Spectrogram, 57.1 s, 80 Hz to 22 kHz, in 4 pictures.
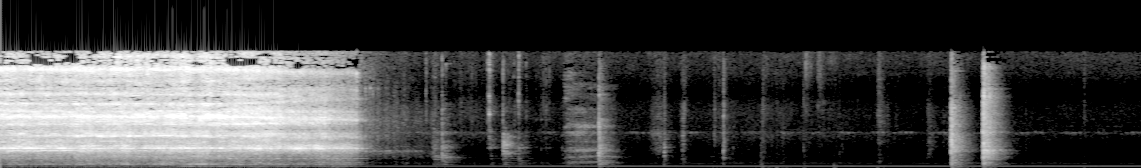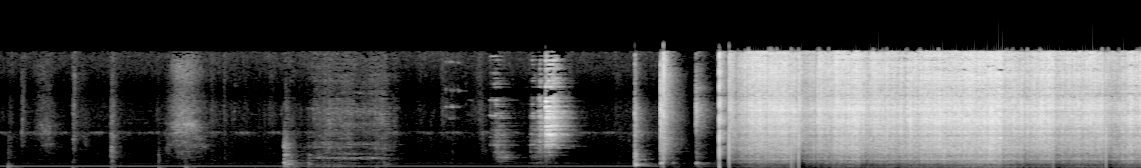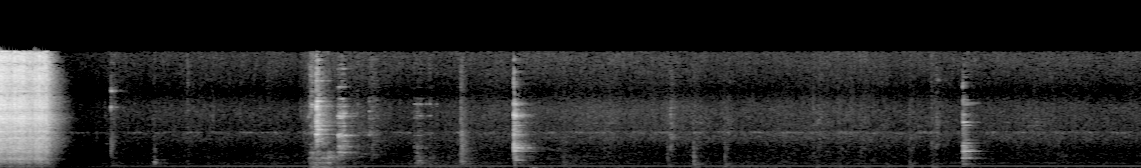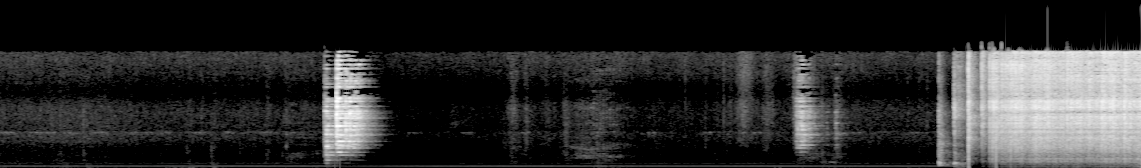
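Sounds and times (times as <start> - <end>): angle grinder grinding steel: 0.0 - 4.8, 23.4 - 29.2, 55.0 - 57.0
welding: 0.0 - 4.8, 23.2 - 29.4, 54.8 - 57.0.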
